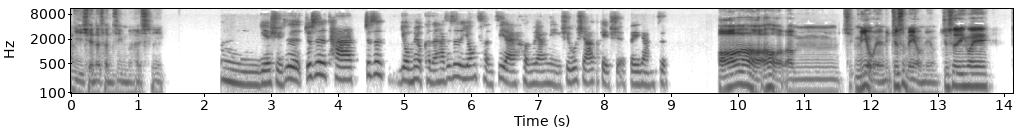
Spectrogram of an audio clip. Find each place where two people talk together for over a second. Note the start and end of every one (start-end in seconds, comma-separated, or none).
none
